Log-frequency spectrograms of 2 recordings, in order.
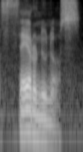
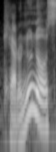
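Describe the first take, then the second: First: The name begins with a soft S sound. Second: The name begins with a hard K sound. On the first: The speaker calls it wrong. "not Cernunnos" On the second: The speaker calls it right. "the C would be hard, therefore making Cernunnos"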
